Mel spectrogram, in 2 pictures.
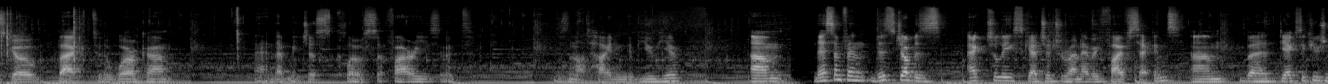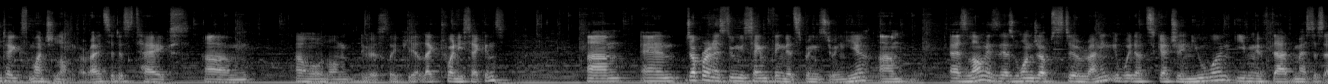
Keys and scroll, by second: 0.8 Return, 10.5 Right.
